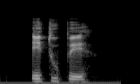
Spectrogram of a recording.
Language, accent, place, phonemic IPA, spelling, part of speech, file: French, France, Lyon, /e.tu.pe/, étouper, verb, LL-Q150 (fra)-étouper.wav
- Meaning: to caulk (block using oakum or by extension another similar material)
